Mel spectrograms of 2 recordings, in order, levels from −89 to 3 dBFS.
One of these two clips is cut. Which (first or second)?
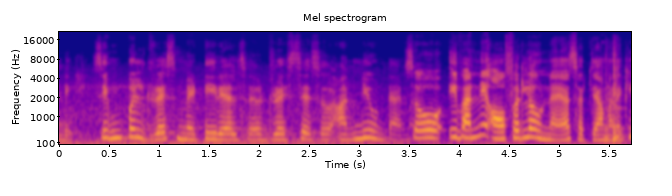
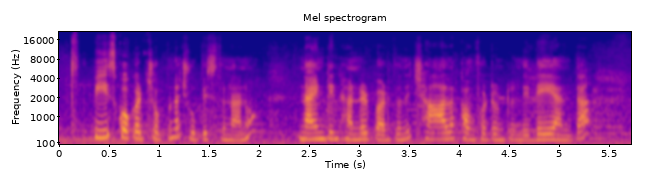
first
